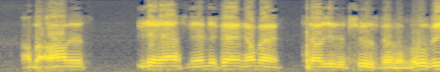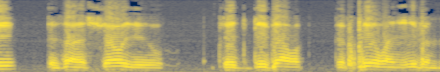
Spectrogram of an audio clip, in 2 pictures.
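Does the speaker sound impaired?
Yes: muscular dystrophy; rare form of muscular dystrophy, about 500 people have it, from birth, age 30.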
